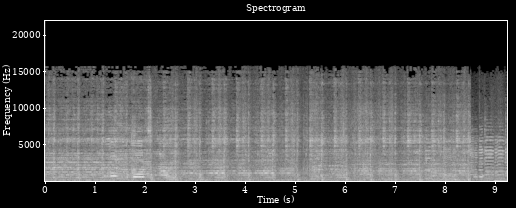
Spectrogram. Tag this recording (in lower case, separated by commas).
music, female singing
